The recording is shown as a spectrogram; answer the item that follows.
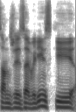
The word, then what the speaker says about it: Andrzej Zawilinski: Hello, my name is Andrzej Zawilinski.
